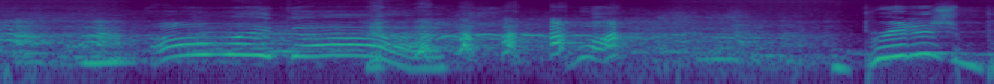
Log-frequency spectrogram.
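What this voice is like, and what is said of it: Usual voice. Nothing is said of it.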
